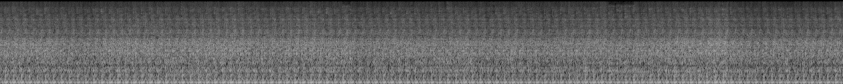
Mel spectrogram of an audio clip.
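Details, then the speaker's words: Honda CB250N twin started stone cold on choke after work on the dead right-hand carb idle circuit without removing the carbs. Steady, even idle with no misses, both cylinders firing and both exhausts warm; fixed. "that was a good start that's running both exhaust are War okay"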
